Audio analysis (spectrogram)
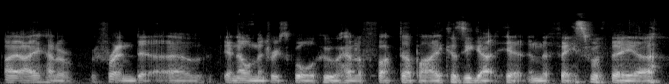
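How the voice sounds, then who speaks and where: A man hosting a podcast in casual comedic talk, joking and a bit halting, on a slightly dull microphone. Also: low voice, little pitch movement, fairly bright tone, husky. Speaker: podcast host. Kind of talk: casual comedic chat, reading stories aloud.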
